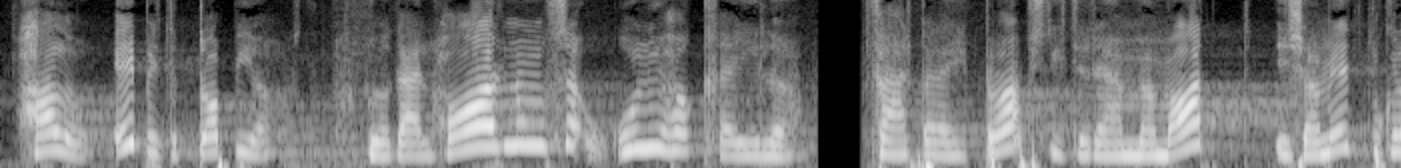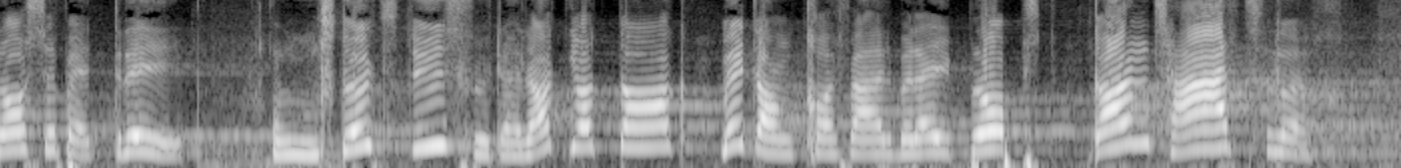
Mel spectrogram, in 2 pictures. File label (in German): Werbung Färberei; Färberei Probst; Emmenmatt 4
